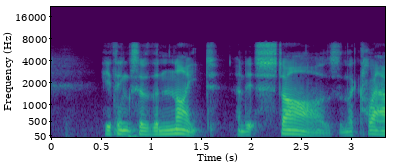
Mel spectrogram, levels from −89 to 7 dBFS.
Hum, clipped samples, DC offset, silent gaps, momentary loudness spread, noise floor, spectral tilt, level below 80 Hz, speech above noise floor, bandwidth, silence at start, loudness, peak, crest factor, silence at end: none; under 0.1%; under 0.1%; none; 13 LU; -53 dBFS; -4 dB/octave; -48 dBFS; 31 dB; 7.4 kHz; 0.5 s; -23 LUFS; -2 dBFS; 20 dB; 0 s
